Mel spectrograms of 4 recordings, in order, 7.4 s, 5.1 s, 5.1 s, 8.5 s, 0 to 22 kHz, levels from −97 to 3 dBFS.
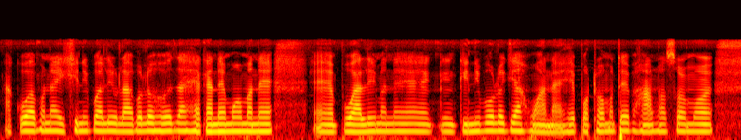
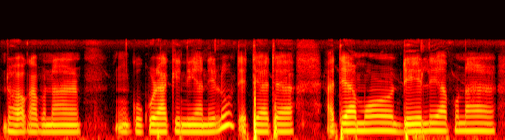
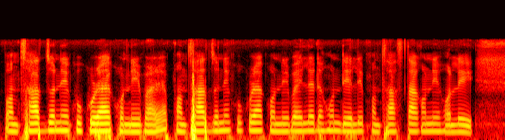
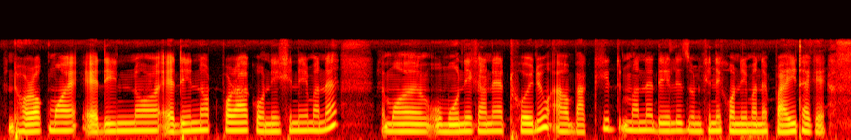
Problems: none marked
